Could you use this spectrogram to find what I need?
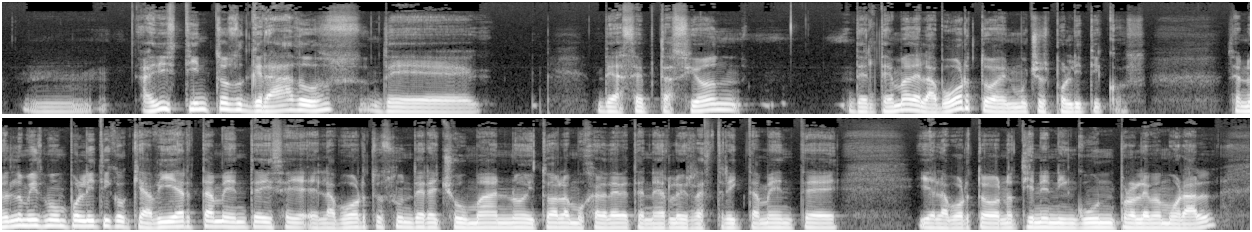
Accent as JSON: {"language": "Spanish", "country": "Mexico", "said": "Soy mexicano"}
